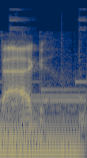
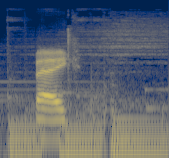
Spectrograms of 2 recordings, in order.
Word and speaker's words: bag: part of the Wisconsin dialect is how we say bag he also bag bag like a bagel bad eagle say it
